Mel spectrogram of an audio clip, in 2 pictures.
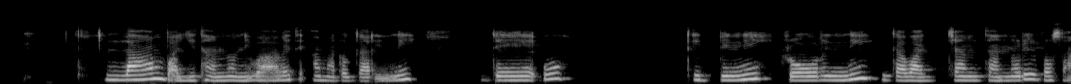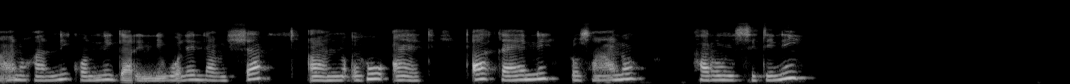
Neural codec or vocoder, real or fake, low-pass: codec, 16 kHz, 4 kbps, FreqCodec, smaller model; fake; 7.2 kHz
